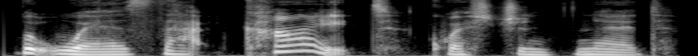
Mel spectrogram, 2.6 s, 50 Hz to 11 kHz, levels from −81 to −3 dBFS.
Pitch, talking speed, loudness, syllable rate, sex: 195 Hz, 135 wpm, -20 LUFS, 4.0 syllables/s, female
